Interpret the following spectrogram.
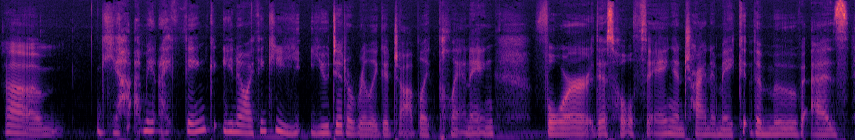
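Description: A woman in her thirties with a slightly low voice chats as a podcast co-host. Her delivery is informal and conversational, with a light teasing manner. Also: normal speed, darkish tone. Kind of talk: casual conversational podcast chat.

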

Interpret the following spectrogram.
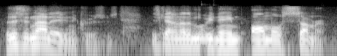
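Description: A man's voice: mid-range voice, rapid-fire, no echo. A man, a filmmaker guest, chatting animatedly on a podcast, swearing and joking. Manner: animated, swears, jokes, gets choked up. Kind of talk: casual podcast chat. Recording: dull lo-fi, dry.

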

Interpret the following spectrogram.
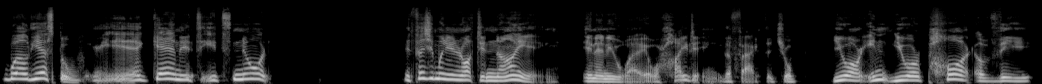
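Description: A man with a somewhat high-pitched voice speaks in a close, dry recording. He is articulate and opinionated, pressing his points in candid conversation and often doubling back to restart a phrase. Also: vocal fry, a little mellow, no echo. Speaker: podcast host.

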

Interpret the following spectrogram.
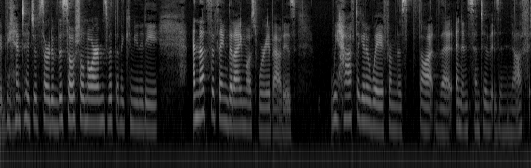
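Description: Slightly low-voiced woman explaining as expert guest. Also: gravelly, sharp tone, rough recording. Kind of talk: conversational interview explanation.

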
